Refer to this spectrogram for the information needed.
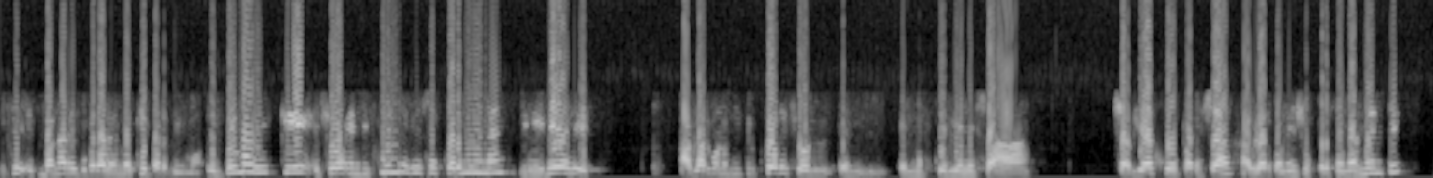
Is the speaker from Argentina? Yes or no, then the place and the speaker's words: yes; Comodoro Rivadavia, Chubut, Argentina; Yo vengo de Comodoro, fui una de las primeras mujeres allá en Comodoro ser árbitro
